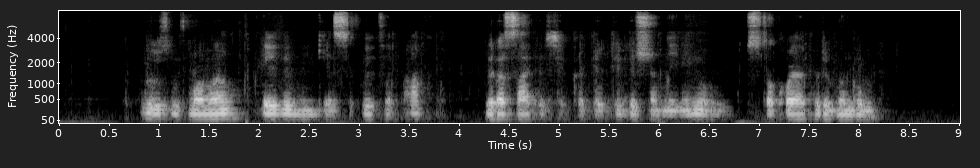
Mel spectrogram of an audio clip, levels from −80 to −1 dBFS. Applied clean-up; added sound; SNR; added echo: neural mask model DeepFilterNet 3.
